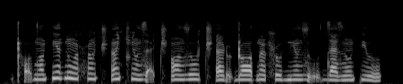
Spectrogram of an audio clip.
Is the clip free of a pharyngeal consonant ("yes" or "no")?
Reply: no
